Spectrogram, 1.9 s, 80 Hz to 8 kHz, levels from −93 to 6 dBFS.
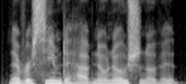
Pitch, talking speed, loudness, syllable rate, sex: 165 Hz, 260 wpm, -15 LUFS, 6.6 syllables/s, female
